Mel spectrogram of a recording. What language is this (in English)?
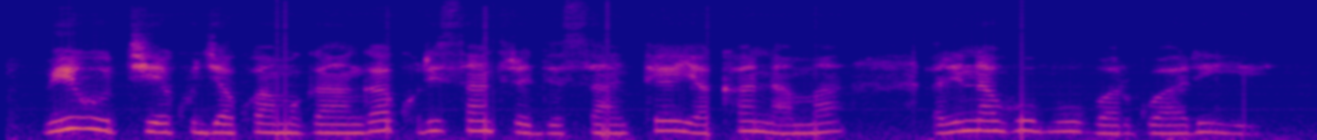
Kinyarwanda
